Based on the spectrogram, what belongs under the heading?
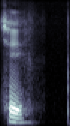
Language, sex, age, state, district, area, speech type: Urdu, male, 18-30, Uttar Pradesh, Ghaziabad, urban, read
